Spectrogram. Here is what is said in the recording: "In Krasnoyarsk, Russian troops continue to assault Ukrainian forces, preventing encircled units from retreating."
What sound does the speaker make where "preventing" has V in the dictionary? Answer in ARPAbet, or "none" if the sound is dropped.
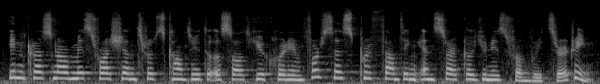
F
